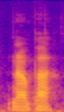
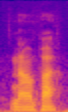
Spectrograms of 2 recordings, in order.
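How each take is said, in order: Both takes have the same delivery.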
